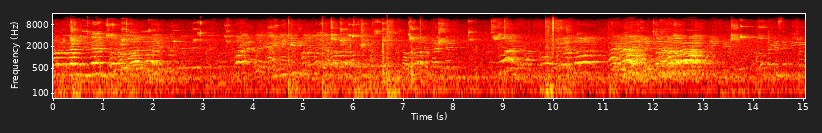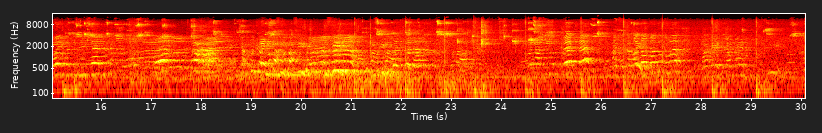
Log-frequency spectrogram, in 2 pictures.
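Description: Basketball bouncing on a hardwood gym floor during play, with players' indistinct calls in an echoing hall.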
